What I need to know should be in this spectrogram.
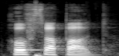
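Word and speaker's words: Յովսափատ: So this name is pronounced Hofsapad. Hofsapad, which in English is Jehoshaphat, from Matthew chapter 1 verse 9.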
